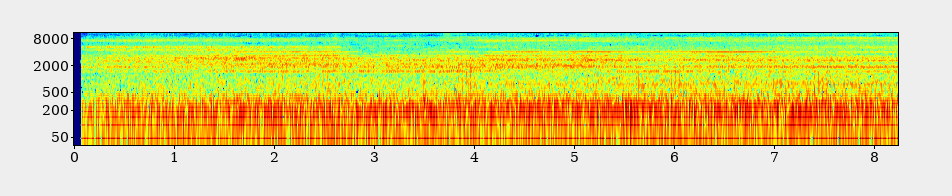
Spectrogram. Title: Phantom 3 Loud Fan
